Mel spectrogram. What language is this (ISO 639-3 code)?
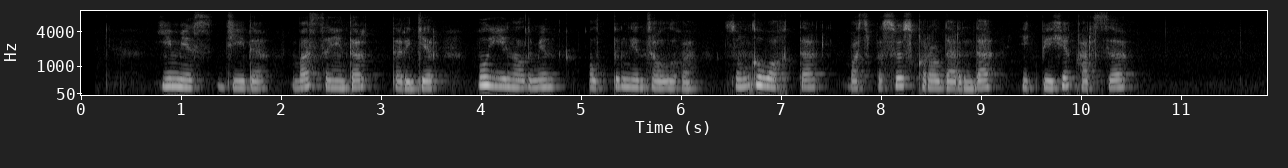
kaz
